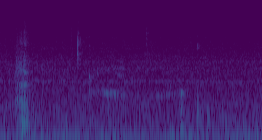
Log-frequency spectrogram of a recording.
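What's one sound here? A young man gulps a drink.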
